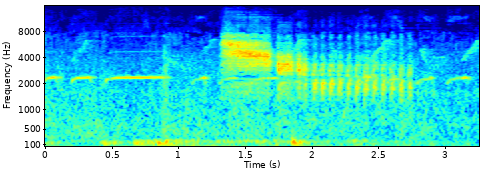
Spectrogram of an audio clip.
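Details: Female common iora calling for a male as a lure. Thin level whistles repeat in the background, broken by one loud scratchy buzz that trails into a fast pulsed rattle.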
